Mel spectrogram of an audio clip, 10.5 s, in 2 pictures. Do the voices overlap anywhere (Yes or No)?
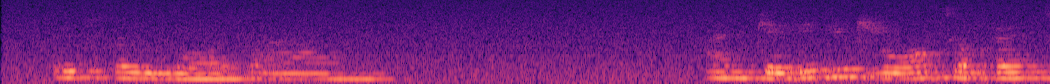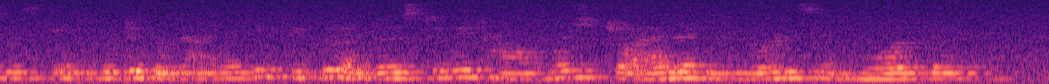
No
